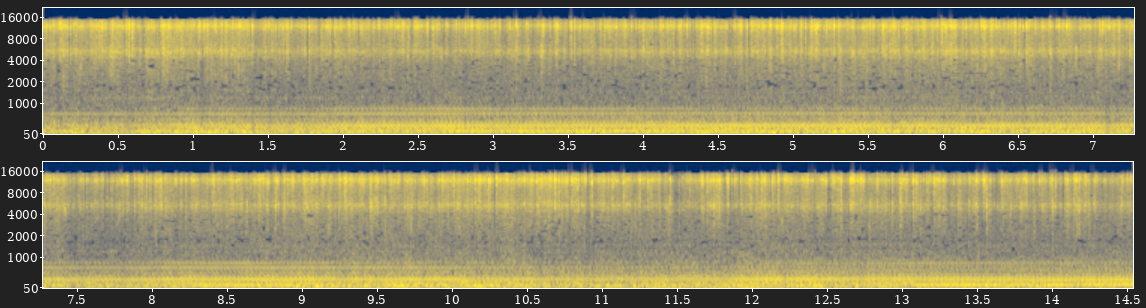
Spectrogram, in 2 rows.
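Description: Cabin sound of a 2014 VW Golf VII R at speed: its turbocharged 2.0-litre four-cylinder engine running under steady load, over tyre and road noise from the wet track. The engine note grows a little stronger near the end as the car speeds up.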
